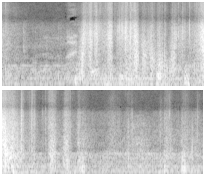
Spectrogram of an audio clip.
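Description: Cloth rustles and crinkles as it is folded and handled.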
